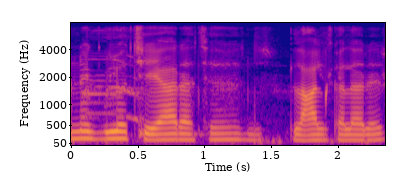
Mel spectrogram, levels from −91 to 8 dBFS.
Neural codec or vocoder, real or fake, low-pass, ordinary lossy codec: none; real; 7.2 kHz; none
